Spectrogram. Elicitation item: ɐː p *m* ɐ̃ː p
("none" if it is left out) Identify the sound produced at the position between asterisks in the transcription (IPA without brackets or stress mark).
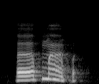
m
